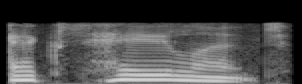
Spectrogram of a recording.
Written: exhalent

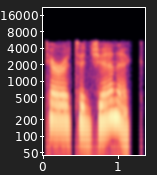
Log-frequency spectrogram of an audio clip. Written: teratogenic

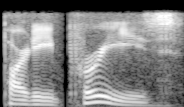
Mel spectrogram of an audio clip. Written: partis pris

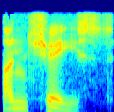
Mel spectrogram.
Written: unchaste

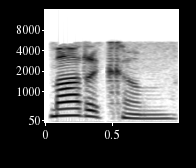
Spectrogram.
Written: modicum

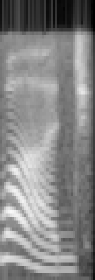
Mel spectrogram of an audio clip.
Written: wodge

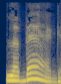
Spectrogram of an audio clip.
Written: lebesgue

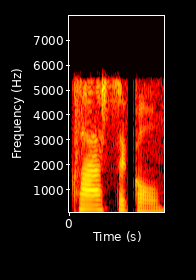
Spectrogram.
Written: classical

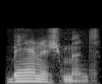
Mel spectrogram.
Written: banishment

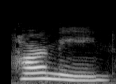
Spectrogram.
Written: harmine

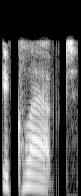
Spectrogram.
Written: yclept

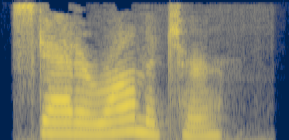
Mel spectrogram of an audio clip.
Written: scatterometer

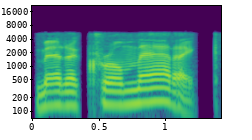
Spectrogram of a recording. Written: metachromatic

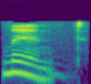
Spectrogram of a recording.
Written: lint

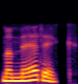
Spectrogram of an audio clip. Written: mimetic

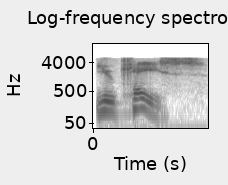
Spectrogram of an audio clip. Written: ukase

